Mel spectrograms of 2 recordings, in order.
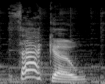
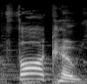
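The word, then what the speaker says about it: THAC0: It is pronounced Thaco, not Thaco, you idiot.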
